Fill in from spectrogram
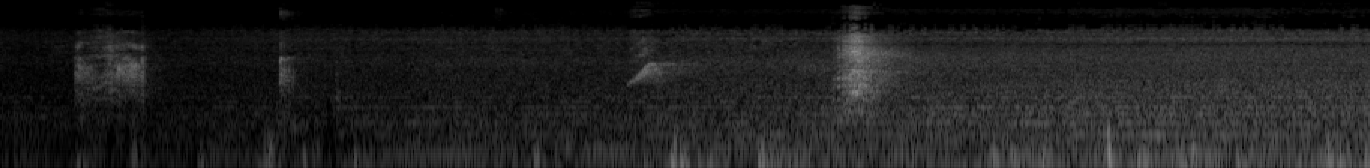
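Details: An African grey parrot gives a few scattered sounds: short raspy squawks and one quick rising whistle, spaced a couple of seconds apart, over a low indoor hum.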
